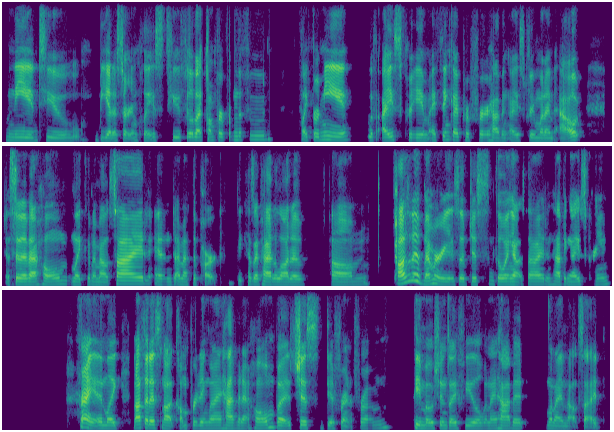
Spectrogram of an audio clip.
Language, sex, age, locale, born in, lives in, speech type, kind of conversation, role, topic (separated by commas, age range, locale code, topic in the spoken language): English, female, 20-24, en-US, United States, United States, conversation, podcast, guest, How do food and memories come together to create a sense of comfort?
